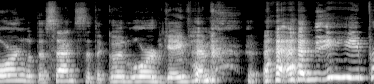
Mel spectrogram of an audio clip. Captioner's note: laughs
